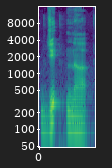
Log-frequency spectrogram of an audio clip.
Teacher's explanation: حمزہ کو جھٹکے سے ادا کریں گے، الف مدہ، یہ یاد رکھیے گا، جھٹکے کے ساتھ قلقلہ نہیں کرنا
